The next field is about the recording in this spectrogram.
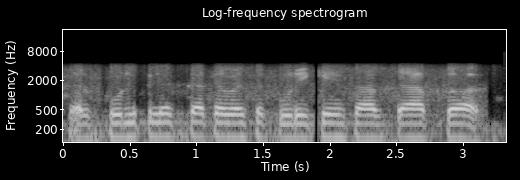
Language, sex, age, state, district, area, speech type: Urdu, male, 30-45, Uttar Pradesh, Gautam Buddha Nagar, urban, conversation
